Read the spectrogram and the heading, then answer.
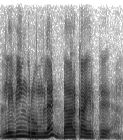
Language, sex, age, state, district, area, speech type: Tamil, female, 45-60, Tamil Nadu, Krishnagiri, rural, read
